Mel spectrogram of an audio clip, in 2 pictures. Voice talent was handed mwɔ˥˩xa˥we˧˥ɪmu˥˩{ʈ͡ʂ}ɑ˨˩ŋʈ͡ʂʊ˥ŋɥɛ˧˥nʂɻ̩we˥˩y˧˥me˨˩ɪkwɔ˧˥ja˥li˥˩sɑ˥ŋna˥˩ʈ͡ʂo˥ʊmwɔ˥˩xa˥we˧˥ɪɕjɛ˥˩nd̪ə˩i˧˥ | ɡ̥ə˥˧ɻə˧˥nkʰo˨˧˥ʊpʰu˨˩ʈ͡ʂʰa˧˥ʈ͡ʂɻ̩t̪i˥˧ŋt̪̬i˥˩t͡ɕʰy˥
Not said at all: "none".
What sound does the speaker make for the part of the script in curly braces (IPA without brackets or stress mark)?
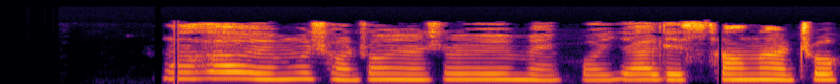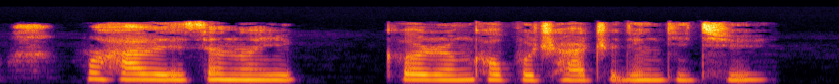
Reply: ʈ͡ʂʰ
